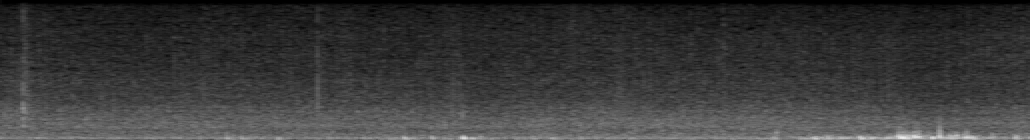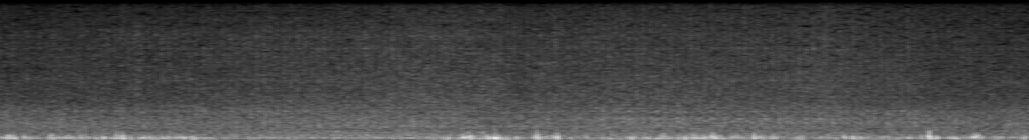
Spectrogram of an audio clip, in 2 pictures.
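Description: Wind buffeting the microphone in irregular low gusts, strongest about four to five seconds in and again near eight seconds, over a steady faint background hiss.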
